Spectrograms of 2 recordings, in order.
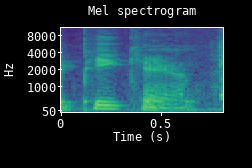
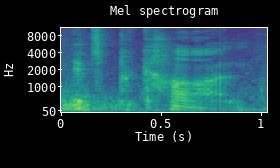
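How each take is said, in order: First: Pecan with a long 'ee' first, then 'can'; pecan as PEE-can. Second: Lower, softer pecan as puh-KAHN. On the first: Quoting what people like to say, pecan as PEE-can. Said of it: "people like to say pecan". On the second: Giving his own preferred pronunciation, pecan as puh-KAHN. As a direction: say pecan with an 'ah' in the last syllable. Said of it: "pronounces it pecan". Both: Shown as a demonstration.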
